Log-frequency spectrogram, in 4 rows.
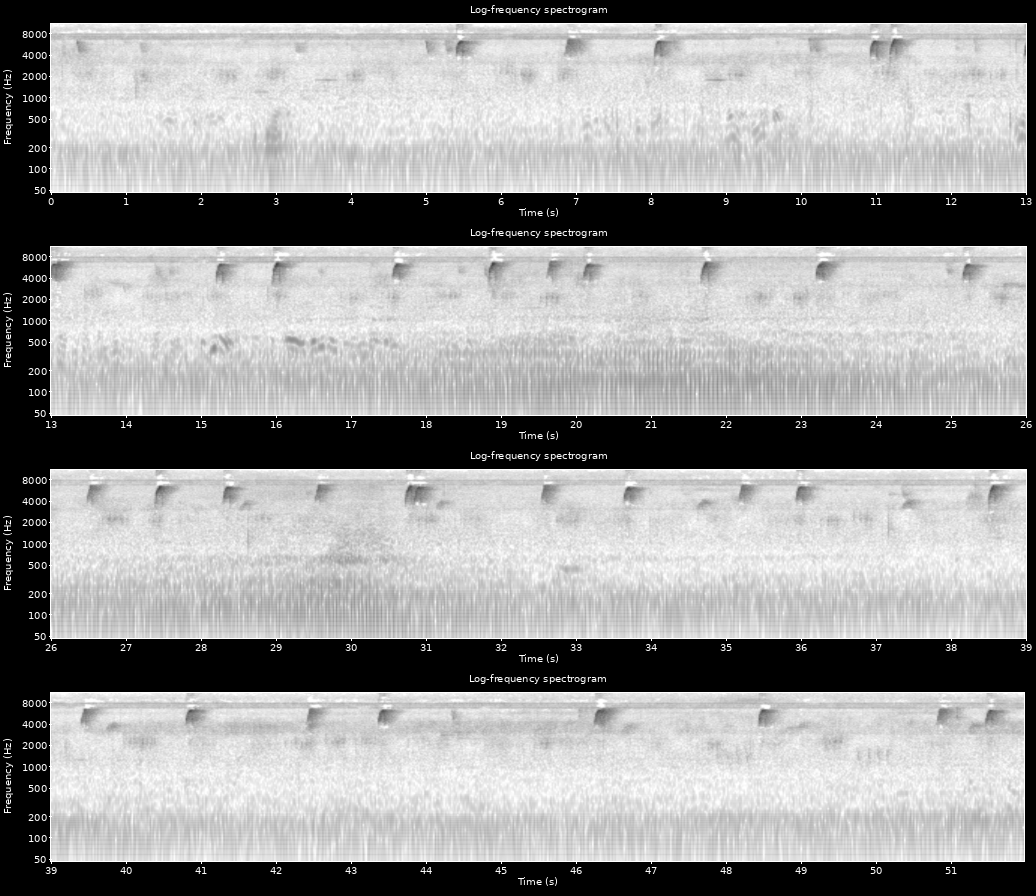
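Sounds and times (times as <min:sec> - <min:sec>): bird chirping: 0:00.0 - 0:51.9
faint high-pitched hum: 0:00.0 - 0:51.9.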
